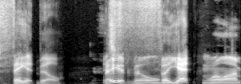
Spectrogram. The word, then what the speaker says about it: Fayetteville: Also, Fayetteville rhymes with Say-it-Bill. Fayette. It's Fayetteville.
